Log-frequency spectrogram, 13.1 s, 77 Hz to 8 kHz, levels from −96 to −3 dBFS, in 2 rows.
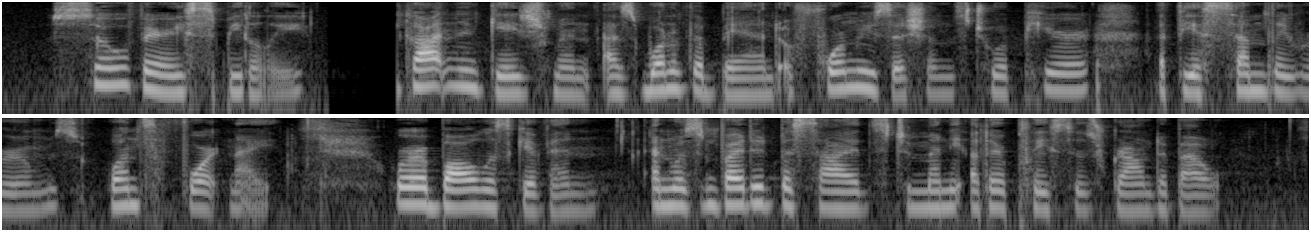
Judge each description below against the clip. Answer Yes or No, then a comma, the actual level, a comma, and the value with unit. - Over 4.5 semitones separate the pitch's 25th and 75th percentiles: No, average, 3.2 semitones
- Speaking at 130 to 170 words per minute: No, average, 180 wpm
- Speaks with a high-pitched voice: Yes, high, 195 Hz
